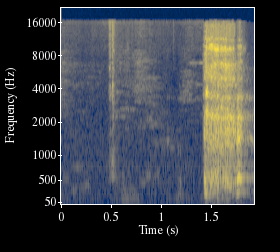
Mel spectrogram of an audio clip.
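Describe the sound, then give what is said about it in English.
Coughing as if choking: a brief cough, a short pause, then a louder, harsher burst of coughing lasting about half a second, with no other talk. “Excuse me. Am I choking?”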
